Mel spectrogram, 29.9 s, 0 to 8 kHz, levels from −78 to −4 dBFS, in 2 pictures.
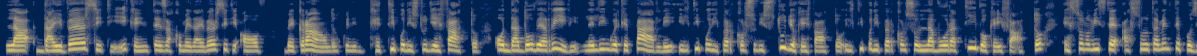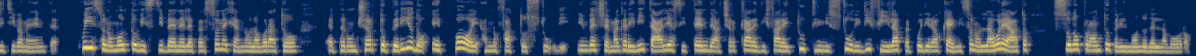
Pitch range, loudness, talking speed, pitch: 200-240 Hz, -21 LUFS, 190 wpm, 220 Hz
